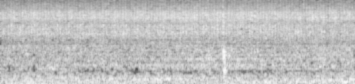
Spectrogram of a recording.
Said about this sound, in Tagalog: Kailangan andar yung makina.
